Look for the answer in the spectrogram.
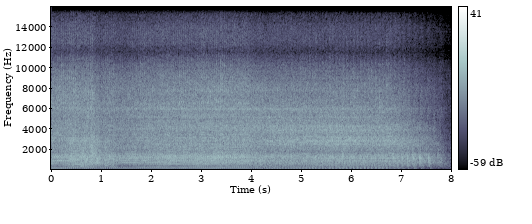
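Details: Riding lawn tractor said to shut off with a backfire after about 15 minutes at temperature, now run past 15 minutes warm. The small single-cylinder engine runs at an even, steady beat with no misses or pops, then coasts down smoothly when switched off. It runs normally.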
